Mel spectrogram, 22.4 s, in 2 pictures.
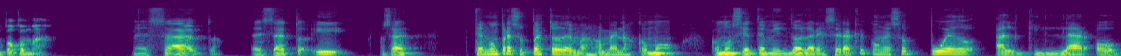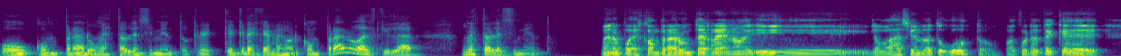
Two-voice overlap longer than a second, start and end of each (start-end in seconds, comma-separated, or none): none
